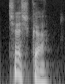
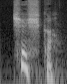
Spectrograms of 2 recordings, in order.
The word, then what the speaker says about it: Češka: The new sound is like the English sh in short. Repeat. – Ška. Ška. Ška. – And here's the whole word, Czech. Listen and repeat. – Češka.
